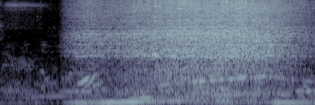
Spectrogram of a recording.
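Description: A car engine revving, starting about half a second in. Its pitch rises for about a second, then holds steady, with a rushing hiss over it.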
